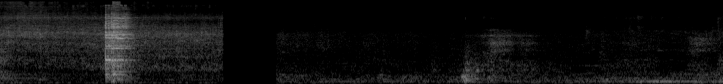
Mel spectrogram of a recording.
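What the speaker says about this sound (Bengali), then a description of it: "এখানে হচ্ছে চিংড়ি মাছ ভাজা এটা হতে থাক" Prawns frying in oil give a steady, close sizzle with one loud spitting burst early on and a brief dropout partway through.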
